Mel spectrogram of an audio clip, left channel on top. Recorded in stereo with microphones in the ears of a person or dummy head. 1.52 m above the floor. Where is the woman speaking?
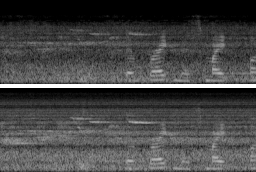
5° left (ahead or behind).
